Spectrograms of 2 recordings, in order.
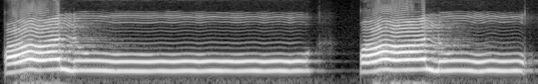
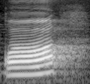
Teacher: قا الف مدہ کریں گے، قاف کو منہ بھر کر بولیں گے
